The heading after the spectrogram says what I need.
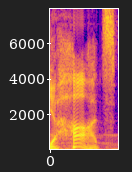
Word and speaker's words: Yachats: 101 The artistic and thriving village of Yachats (pronounced YAH-hots) has no commercial development to speak of, but who would want to trade with such a beach?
